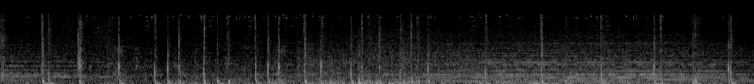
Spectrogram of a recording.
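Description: Roach, the horse in The Witcher: Wild Hunt, clip-clops along in a steady trotting rhythm, hooves close and distinct over a continuous game soundscape.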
